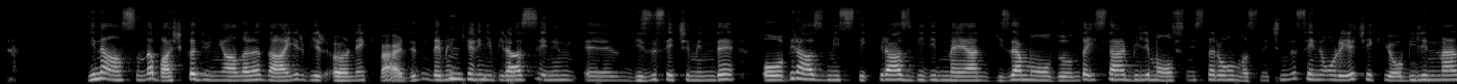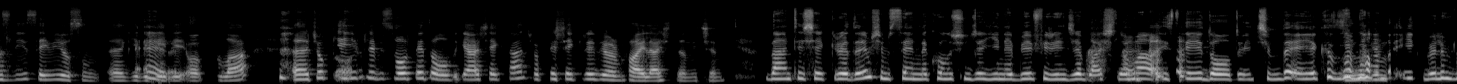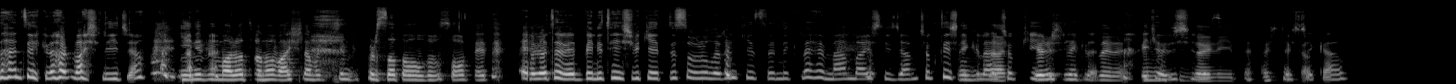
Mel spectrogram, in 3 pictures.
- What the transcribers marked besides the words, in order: other background noise; unintelligible speech; unintelligible speech; chuckle; tapping; chuckle; laughing while speaking: "yakın zamanda ilk bölümden tekrar başlayacağım"; chuckle; chuckle; chuckle
- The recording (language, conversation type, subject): Turkish, podcast, Hangi dizi seni bambaşka bir dünyaya sürükledi, neden?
